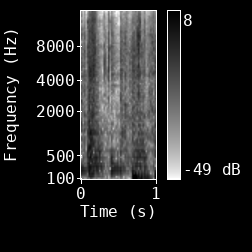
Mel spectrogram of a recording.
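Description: Crinkly paper or plastic packaging around a computer mouse manual being torn open, close and crisp, with a few rustling bursts and a heavier rip at the end.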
